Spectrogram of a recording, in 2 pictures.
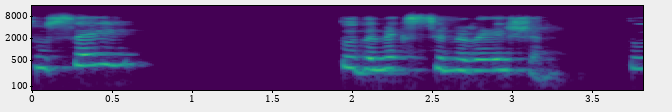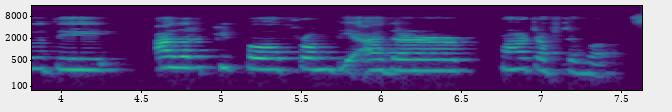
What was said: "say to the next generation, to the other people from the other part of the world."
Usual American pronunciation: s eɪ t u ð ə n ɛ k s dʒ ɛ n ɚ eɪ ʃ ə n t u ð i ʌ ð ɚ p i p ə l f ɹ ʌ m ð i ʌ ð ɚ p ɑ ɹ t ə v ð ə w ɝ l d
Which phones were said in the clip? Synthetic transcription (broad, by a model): s eɪ t u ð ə n ɛ k s dʒ ɛ n ɚ eɪ ʃ ə n t u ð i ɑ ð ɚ p i p ə l f ɹ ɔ m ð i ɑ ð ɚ p ɑ ɹ t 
